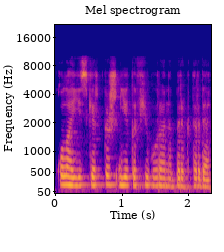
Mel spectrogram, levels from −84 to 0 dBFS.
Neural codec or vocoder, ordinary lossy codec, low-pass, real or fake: none; none; 9.9 kHz; real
